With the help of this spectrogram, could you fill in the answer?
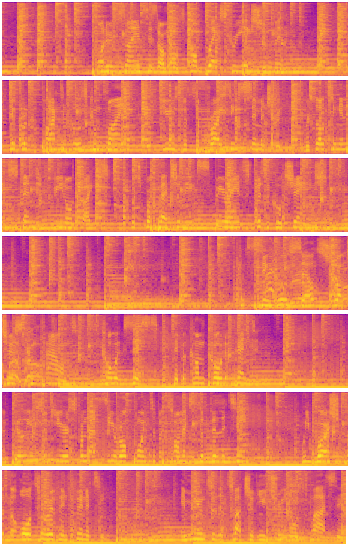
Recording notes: We broadcast a special extended 6 hour live event from London's Rye Wax.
